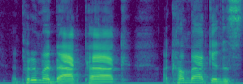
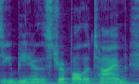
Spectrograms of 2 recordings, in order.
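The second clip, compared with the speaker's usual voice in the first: usual speaking voice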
